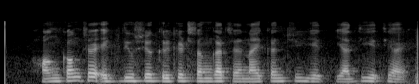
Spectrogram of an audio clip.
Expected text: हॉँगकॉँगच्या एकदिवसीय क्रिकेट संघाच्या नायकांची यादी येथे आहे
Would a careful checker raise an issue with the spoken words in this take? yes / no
no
